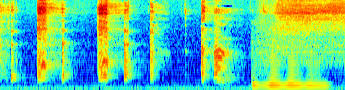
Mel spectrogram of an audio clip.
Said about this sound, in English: That's not a COVID cough, is it, Mum?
